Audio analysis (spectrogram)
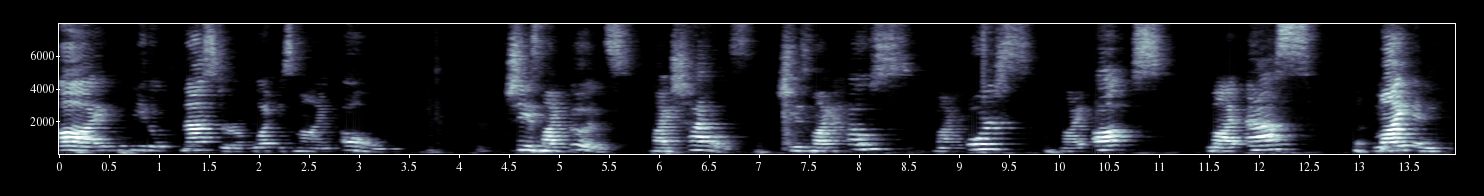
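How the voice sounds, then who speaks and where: A woman playing a brash, domineering bridegroom in a staged reading of Shakespearean comedy, declaiming forcefully. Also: fairly high pitch, slow, exaggerated voice. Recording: very echoey room from far off.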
